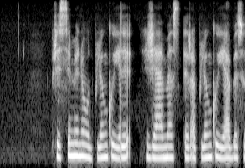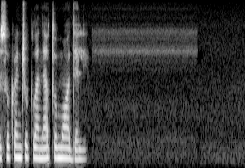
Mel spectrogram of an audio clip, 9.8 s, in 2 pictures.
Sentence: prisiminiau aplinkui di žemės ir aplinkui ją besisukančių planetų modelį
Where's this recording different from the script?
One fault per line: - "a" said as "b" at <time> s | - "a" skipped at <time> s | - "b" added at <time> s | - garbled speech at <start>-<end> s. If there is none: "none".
none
